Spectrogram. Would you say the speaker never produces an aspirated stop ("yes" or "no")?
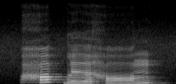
yes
